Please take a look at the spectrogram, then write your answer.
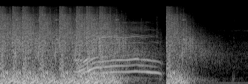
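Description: Rapid gunfire bursts in the video game Trouble in Terrorist Town, a dense loud volley with a sharp final shot before it cuts off and fades.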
